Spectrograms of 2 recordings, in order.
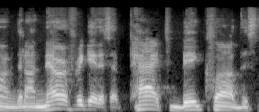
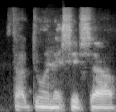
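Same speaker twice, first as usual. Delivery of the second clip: put-on quiet, hushed, polite voice; 3 semitones lower than usual. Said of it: "so quietly and respectfully and politely".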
